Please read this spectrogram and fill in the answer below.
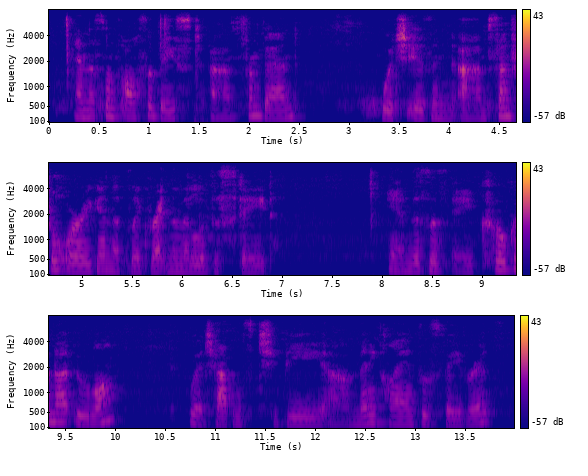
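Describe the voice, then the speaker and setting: Soft-spoken, the voice moves at a moderate pace with fairly even intonation. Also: woman, medium pitch for a woman. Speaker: tea shop host. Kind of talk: ASMR role play. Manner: softly spoken.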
